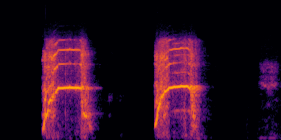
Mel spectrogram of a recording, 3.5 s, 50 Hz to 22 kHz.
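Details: Woman with Tourette syndrome diagnosed at age 17, also autistic; vocal tics including a screaming tic; vocal tic (screaming tic).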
